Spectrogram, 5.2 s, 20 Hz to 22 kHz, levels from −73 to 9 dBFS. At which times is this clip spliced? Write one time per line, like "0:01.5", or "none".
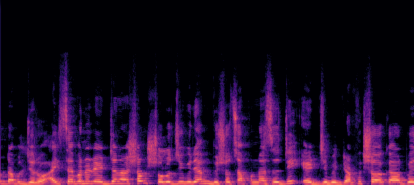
none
